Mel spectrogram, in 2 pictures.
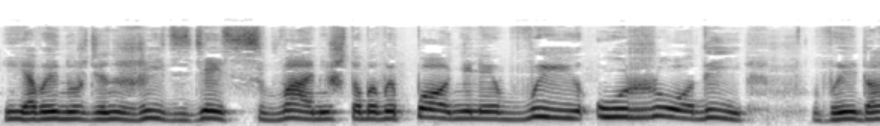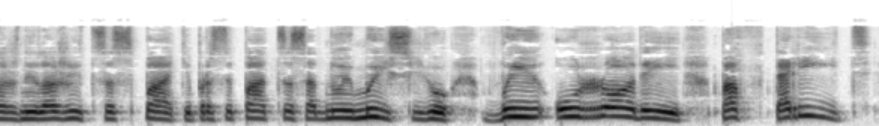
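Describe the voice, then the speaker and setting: A brutal ward tyrant acted out by a woman reading an audiobook speaks with hoarse menace. He drags out his orders slowly, hissing and barking at those beneath him. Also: medium pitch, expressive, lightly acted. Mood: enraged. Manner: menacing, hissing and shouting commands. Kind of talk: audiobook character voice.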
